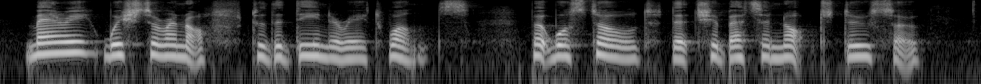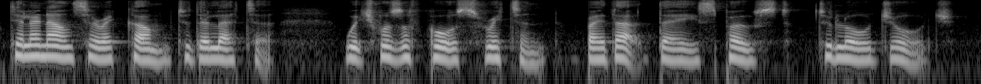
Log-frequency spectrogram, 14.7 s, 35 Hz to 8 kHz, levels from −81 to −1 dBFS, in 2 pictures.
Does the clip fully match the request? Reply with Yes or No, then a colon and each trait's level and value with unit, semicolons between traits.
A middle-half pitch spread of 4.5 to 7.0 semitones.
No: average, 3.0 semitones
